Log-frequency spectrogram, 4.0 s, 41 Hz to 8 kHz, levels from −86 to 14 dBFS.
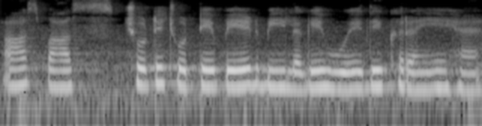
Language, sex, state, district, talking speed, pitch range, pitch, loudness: Hindi, female, Punjab, Fazilka, 165 wpm, 205-220 Hz, 215 Hz, -13 LUFS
